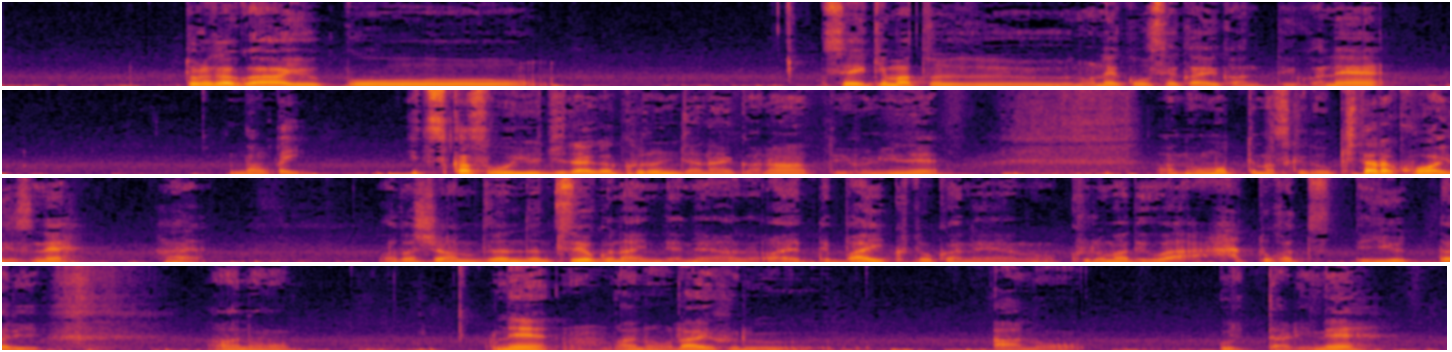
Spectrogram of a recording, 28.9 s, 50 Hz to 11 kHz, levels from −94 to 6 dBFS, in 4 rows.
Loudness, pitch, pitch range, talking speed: -23 LUFS, 90 Hz, 80-100 Hz, 275 characters per minute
